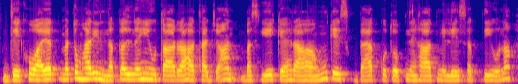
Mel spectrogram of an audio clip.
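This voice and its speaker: Woman doing a young husband who keeps teasing his wife, kinda exasperated, lowish voice, storybook read. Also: fairly even intonation, normal speed, natural voice.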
